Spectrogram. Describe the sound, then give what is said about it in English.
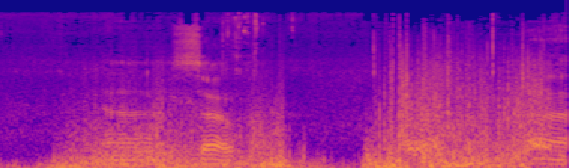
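Strong wind buffets the microphone in loud, rumbling gusts, dropping briefly before surging back just as hard; a faint voice seems to murmur underneath the roar. “I'm gonna turn this off. It's too windy.”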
